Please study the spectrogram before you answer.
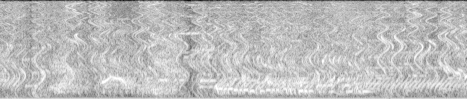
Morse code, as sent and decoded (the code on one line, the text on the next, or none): none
